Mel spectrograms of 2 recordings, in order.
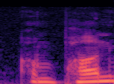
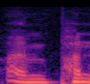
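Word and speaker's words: Amphan: इस तूफान का नाम, जिसे कि हिंदी में अगर आप लिखेंगे तो अम्फान भी लिख सकते हैं, इसका प्रोनाउंसिएशन है जो एम्फन है।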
